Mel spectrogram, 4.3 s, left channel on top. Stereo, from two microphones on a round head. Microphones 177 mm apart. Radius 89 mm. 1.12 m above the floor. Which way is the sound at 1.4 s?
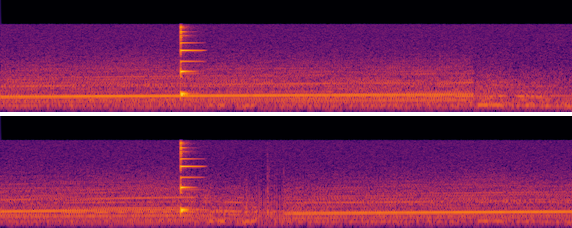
Centre (ahead or behind).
